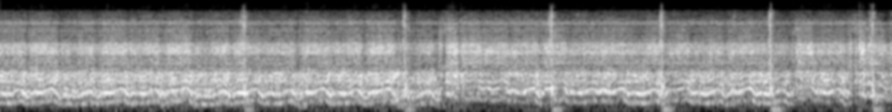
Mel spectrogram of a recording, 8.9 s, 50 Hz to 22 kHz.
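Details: Barn-find 2CV flat-twin three-wheeler stored 25 years, last attempt: engine catches, settles into steady even idle with faint regular tick. Normal start and idle.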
